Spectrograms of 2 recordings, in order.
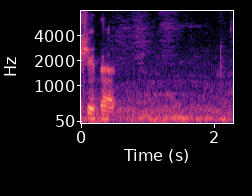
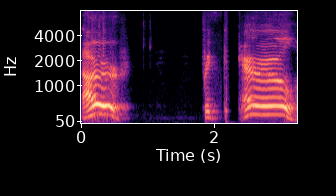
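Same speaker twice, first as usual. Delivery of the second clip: recruit roar; 8 semitones higher, 11 dB louder, much slower than usual. Acted. Drill sergeant scolding, recruit roars.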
